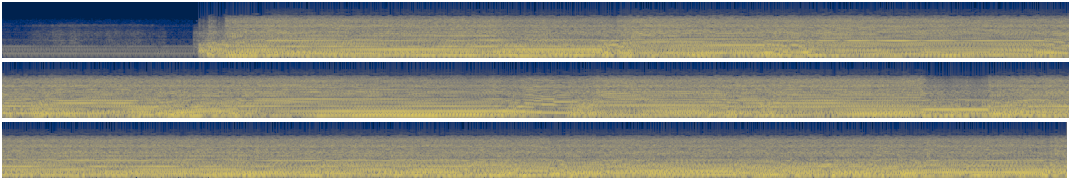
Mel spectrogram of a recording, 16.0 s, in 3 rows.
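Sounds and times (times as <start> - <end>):
amp simulated guitar: 0.0 - 15.9.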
